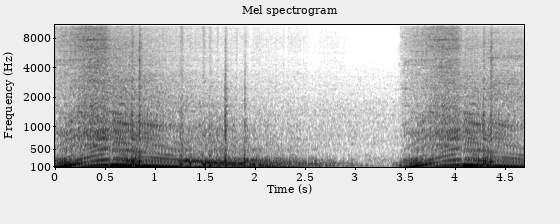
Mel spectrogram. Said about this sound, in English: He seems to be testing an engine.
